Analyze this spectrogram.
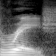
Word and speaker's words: Ra's: It's Raish.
